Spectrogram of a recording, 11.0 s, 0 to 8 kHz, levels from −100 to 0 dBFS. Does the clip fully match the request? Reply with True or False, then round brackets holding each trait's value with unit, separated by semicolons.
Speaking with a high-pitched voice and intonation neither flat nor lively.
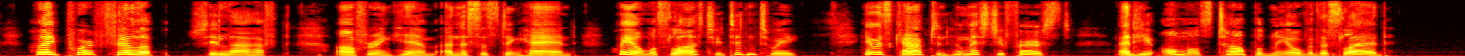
True (200 Hz; 4.9 semitones)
